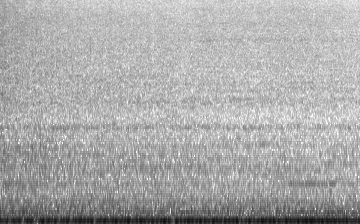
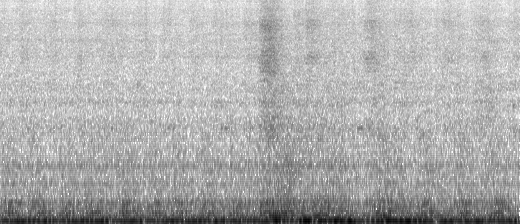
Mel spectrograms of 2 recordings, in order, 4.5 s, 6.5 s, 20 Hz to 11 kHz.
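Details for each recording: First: 1966 Cadillac V8 with Holley Sniper fuel-injected throttle body, IAC unplugged so the ECU isn't controlling it: even, low rumbling rock-solid idle with no rise and fall, unlike the hunting idle with IAC connected. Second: 1966 Cadillac V8 with a Holley Sniper throttle body: plugging the IAC back in makes the ECU jolt it to 90–100% with TPS at zero and no accessories on. The idle swells briefly in speed and loudness, then settles.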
